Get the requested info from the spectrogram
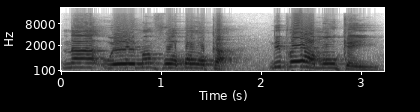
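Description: A man's voice: extremely high pitch, animated, moderate pace. A middle-aged man with a Ghanaian accent discussing politics emphatically, asking pointed questions and repeating his phrases. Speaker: political commentator. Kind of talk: animated political discussion, switching between languages. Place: indoor studio set.

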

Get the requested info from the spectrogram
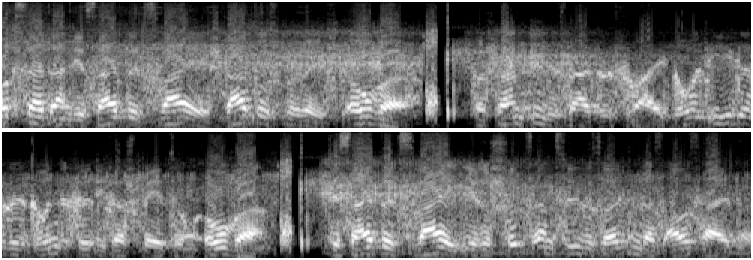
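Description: An actor playing a brisk, stern military base radio operator in a video game, clipped and authoritative over radio. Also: male voice, mid-range voice. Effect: military radio filter. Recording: very noisy military radio, outdoor ambience.

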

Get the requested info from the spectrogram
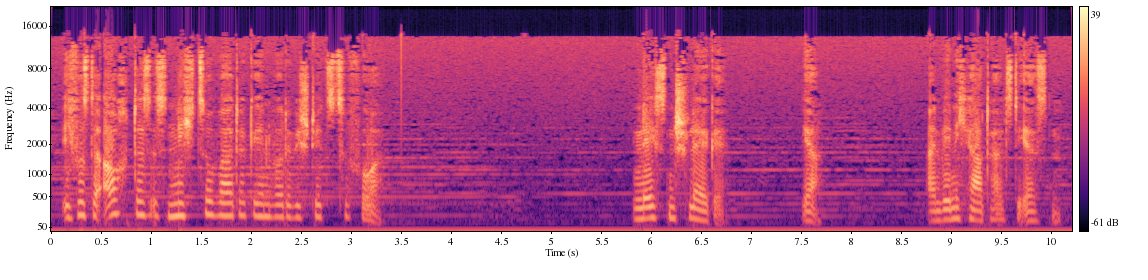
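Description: Creaky-voiced, guarded wife. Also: female voice, deep voice, a little mellow. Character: abused wife, tense, defensive, grimly resolved. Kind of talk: German radio crime drama acting.

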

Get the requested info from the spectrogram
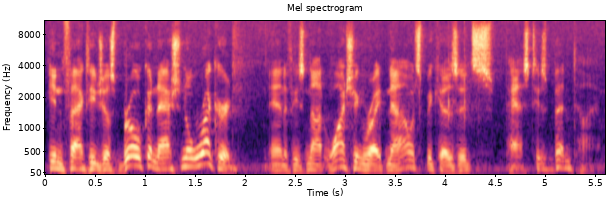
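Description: A man's voice: medium pitch, big pitch swings, brisk. A middle-aged American man reading the news in a scripted broadcast style as a TV anchor. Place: TV news studio. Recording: noisy old TV broadcast tape.

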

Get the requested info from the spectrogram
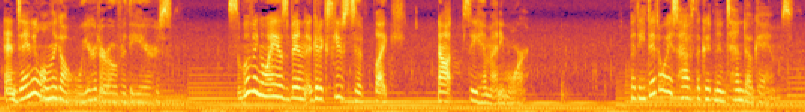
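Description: A teen girl's journal narration in a game, a touch high with a gravelly edge. Clear music plays under her voice throughout. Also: sing-song, moderate pace. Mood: wistful. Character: teenage girl reading her journal.

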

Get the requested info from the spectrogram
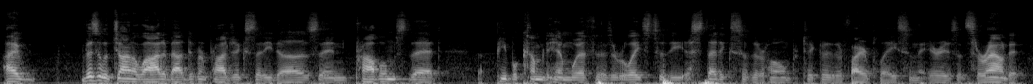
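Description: A man's voice: lowish voice, fairly even intonation, fairly quick, a little hiss or hum, poor audio. A man in his fifties hosting a casual studio interview, asking friendly, rambling questions. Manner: friendly, meandering questions with restarts. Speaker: show host. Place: bright studio set at a table.

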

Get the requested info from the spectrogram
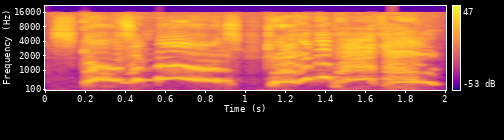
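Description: A man voicing a frantic male parrot that screeches and squawks in a very high, shouted voice. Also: normal speed, creaky, dry recording, heavily acted. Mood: frantic shrieking.

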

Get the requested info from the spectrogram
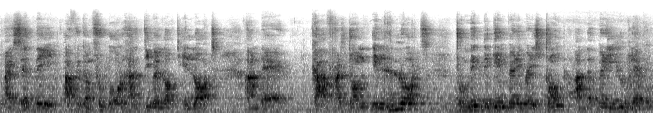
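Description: A man's voice: medium pitch, background noise. A middle-aged man speaking as the winning football coach at a post-match press conference, expansive and emphatic, his voice climbing on the points he stresses. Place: large echoey press room. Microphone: table mic at a distance. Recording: echoey room, mic at a distance.

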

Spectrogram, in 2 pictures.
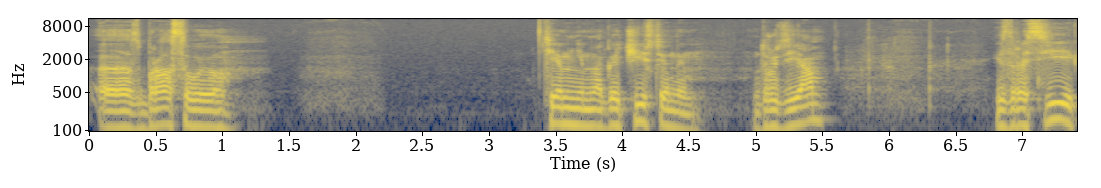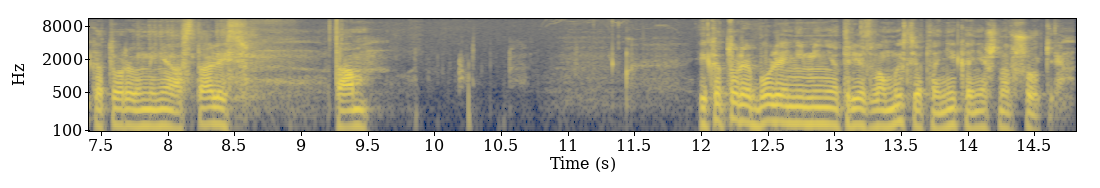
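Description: A middle-aged man from Ukraine who runs a video blog. He gives an impassioned address straight to camera, speaking earnestly and emphatically with deliberate pauses. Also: medium pitch, warm tone. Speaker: video blogger.

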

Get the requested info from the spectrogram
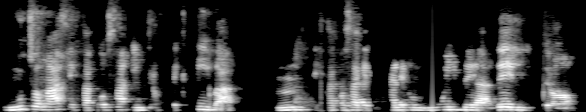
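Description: A woman's voice: lowish voice, steady tone, unhurried, a bit bright, echoey room, lo-fi sound. A woman in her thirties with a Rioplatense Spanish accent, hosting an interview over a video call and working out her questions as she speaks. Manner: thoughtful, searching for words. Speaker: host, interviewer. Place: room at home.

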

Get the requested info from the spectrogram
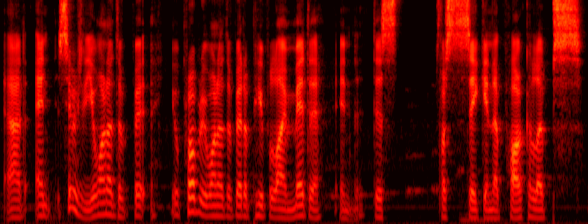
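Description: A young man playing a protective survivor in an in-character roleplay, talking in a halting way with frequent restarts. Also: medium pitch, fairly bright tone, soft background music. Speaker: roleplay series player.

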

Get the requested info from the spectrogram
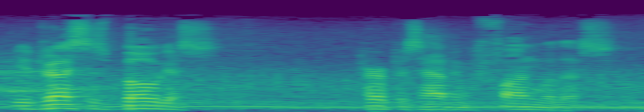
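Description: An actor playing an earnest, by-the-book American homicide detective in a video game, clipped, formal and businesslike. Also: male voice, fairly low pitch, normal speed, background noise, natural voice. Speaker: police detective. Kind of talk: video game dialogue, crime drama.

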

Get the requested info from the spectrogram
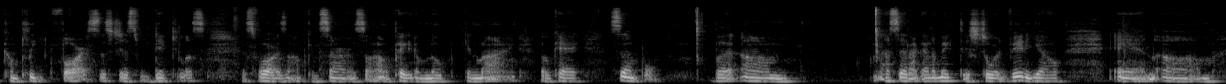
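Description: A middle-aged woman talking quietly and hoarsely to her camera at home, rambling with many fillers as she gives her viewers an update. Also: sits low. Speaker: vlogger. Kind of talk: casual direct-to-camera update. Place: small bedroom indoors. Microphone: webcam or laptop camera close up.

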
